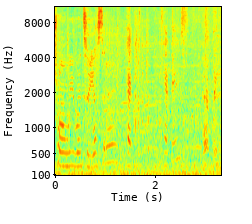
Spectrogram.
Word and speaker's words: Pepe's: Yeah, Pipis is right over there. Oh. Pepe's, that's Pepe's. Yeah, we pronounce it Pepe's. Pepe's? And it's spelled P-E-P-E-S.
